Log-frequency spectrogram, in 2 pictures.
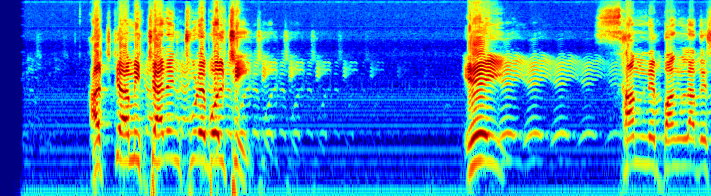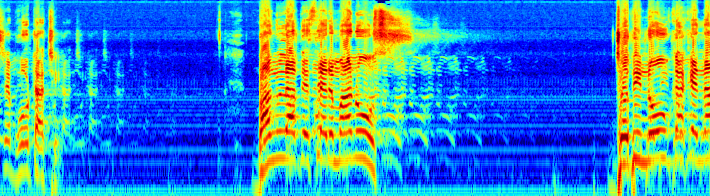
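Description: A man preaches loudly and with fervour into a microphone.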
